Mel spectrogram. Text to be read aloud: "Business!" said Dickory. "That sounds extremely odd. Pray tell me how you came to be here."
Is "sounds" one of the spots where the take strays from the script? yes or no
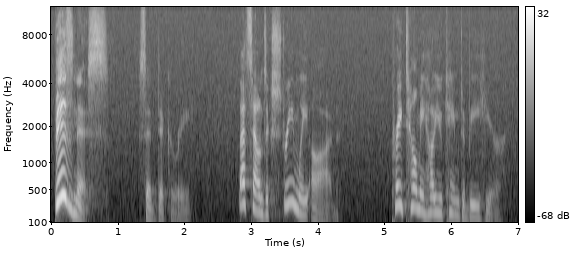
no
